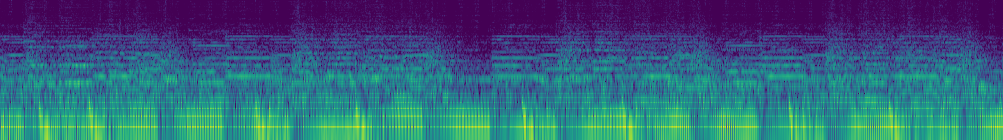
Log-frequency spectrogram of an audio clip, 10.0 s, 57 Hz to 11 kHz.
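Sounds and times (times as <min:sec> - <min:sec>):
background music with strong bass: 0:00.0 - 0:10.0.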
